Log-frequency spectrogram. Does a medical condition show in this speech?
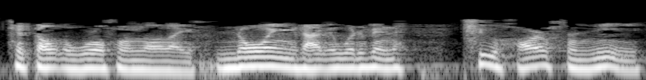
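Yes: cleft palate; congenital cleft palate.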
